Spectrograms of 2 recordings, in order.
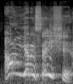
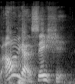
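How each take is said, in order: First: Squeaky high brag. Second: Said in the usual way. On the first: Real, not acted. Repeats brag much higher.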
